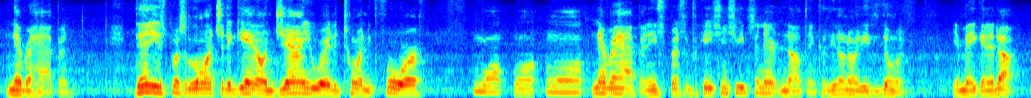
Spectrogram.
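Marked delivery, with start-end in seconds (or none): 4.7-5.9 higher mock trombone wah-wah; mock the failure with a sad horn; vocal sad trombone, pitched up. Mocking second missed launch.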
